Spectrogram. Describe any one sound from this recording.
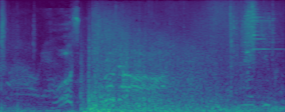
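Fire crackles and roars in a burst.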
